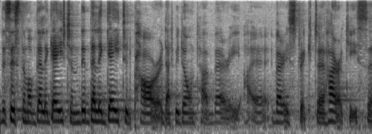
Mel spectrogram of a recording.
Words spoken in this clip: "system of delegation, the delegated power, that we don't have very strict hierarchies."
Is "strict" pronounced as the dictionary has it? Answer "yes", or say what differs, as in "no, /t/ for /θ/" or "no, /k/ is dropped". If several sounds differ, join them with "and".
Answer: yes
